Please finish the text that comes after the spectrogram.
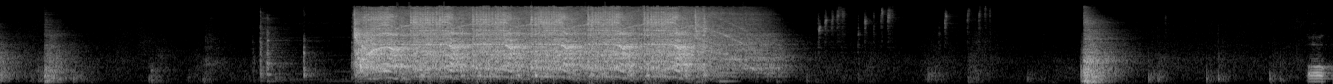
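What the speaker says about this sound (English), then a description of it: "and then I go to start my engine." A car engine cranks and fires during a cylinder compression test, giving a loud, steady roar for about four seconds before it cuts off, with quieter clicks and knocks before and after.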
